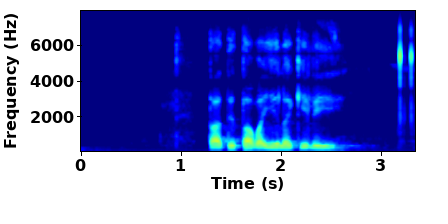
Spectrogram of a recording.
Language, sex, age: Northern Sotho, male, 23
